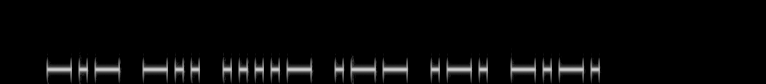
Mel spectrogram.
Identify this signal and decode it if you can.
Morse code, heard as a keyed tone, about 15 wpm, 700 Hz. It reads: KD4WRC
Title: USA Call Signs - 6 Characters - Repeated 3x - 15wpm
